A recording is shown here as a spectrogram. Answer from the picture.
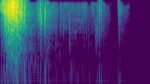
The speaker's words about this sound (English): This morning, I glued these two pieces of paper together. Now, what happens if I try to take them apart?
